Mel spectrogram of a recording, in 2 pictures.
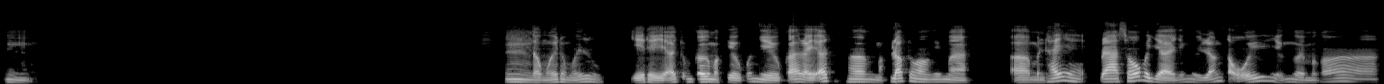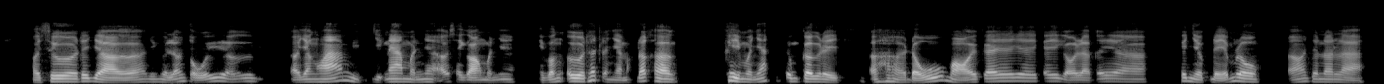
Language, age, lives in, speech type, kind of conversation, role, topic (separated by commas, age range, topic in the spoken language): Vietnamese, 20-24, Vietnam, conversation, podcast, host, Khi chọn mua nhà, bạn chú ý điều gì nhất?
